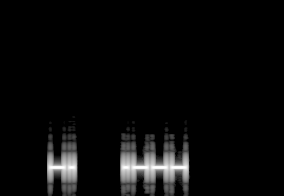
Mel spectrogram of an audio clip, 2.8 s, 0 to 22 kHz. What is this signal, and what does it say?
Morse code, heard as a keyed tone, about 25 wpm, spaced as for 13 wpm, 590 Hz. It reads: NJ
